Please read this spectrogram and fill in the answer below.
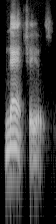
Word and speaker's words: Natchez: that's how they say it down in alabama natchez but anyway um oh yeah okay so um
